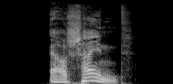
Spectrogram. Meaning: inflection of erscheinen: 1. third-person singular present 2. second-person plural present 3. plural imperative
- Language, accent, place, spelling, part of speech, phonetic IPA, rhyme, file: German, Germany, Berlin, erscheint, verb, [ɛɐ̯ˈʃaɪ̯nt], -aɪ̯nt, De-erscheint.ogg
